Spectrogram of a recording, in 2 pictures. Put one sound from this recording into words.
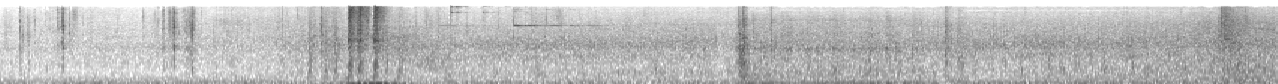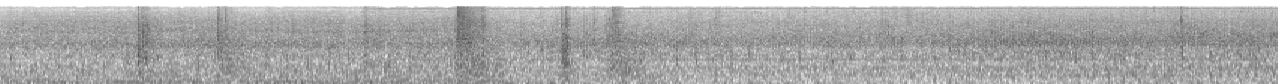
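A helicopter engine hums and its rotor thrums steadily.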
